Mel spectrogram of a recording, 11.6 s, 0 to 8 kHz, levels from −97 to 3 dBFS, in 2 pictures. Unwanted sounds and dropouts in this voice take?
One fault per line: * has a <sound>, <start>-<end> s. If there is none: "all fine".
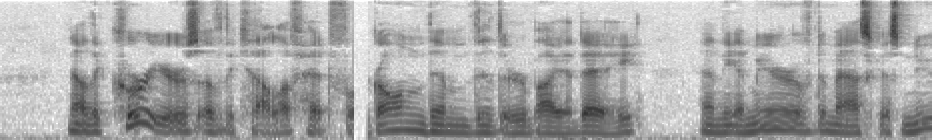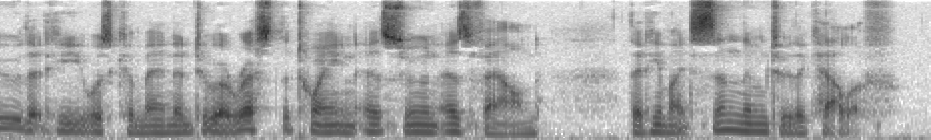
* has a dropout, 2.2-2.3 s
